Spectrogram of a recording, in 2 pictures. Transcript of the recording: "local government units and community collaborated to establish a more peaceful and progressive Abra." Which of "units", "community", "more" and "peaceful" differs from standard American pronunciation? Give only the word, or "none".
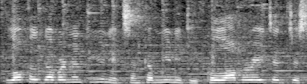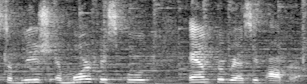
peaceful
